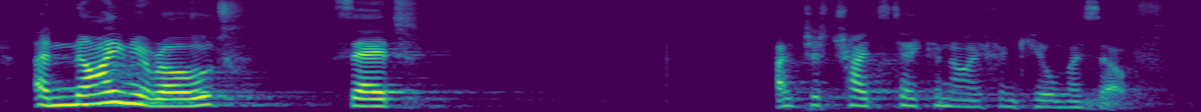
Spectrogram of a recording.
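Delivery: choked-up, breaking voice, on the verge of tears. A mother recounting what her nine-year-old told her, voice breaking, close to tears. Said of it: "and I am going to cry, I'm sorry".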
